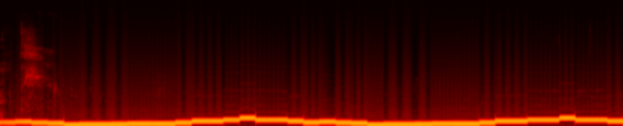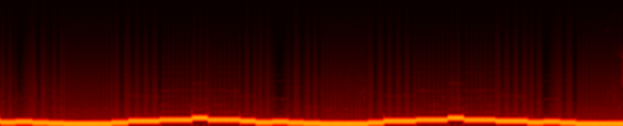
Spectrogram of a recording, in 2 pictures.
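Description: A modular synthesizer voice played by the USTA step sequencer: a low, continuous tone stepping from note to note in Mixolydian, looping a pattern every few seconds. The notes run into each other with no gaps, as no envelopes are yet shaping them.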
